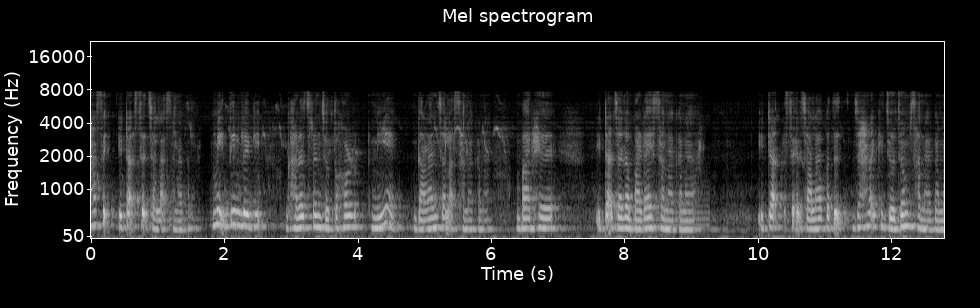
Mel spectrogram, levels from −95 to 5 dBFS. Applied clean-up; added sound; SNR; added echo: neural separator model SepFormer DNS4.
